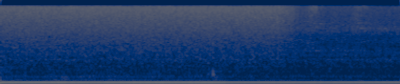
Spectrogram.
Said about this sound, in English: what's that buzzing sound in here? I don't know what that buzzing sound is.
